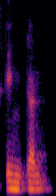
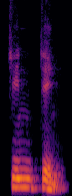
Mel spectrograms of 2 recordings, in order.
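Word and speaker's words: 經筋: Ging gan in Cantonese, ging gan, jin. I know it's quite near the pronunciation of Mandarin, yeah, but I'm a Cantonese, so I use ging gan ho.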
